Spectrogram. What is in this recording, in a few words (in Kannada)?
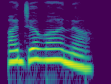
"ಆಜವಾನ", Kannada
